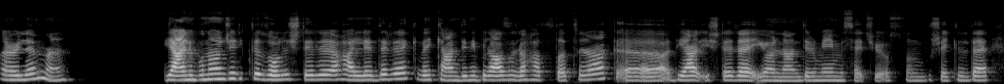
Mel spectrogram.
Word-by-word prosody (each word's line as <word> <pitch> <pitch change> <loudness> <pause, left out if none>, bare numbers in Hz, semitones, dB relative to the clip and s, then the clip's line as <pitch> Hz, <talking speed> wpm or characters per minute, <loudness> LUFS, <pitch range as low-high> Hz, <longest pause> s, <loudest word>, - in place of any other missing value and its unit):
Öyle 215 +1 +1
mi? 220 -7 -3 0.9
Yani, 210 0 +7
bunu 225 +2 +1
öncelikle 255 0 +1
zorlu 220 -1 +1
işleri 225 -1 0
hallederek 230 +4 0
ve 215 0 -3
kendini 195 -2 -1
biraz 205 0 +2
rahatlatarak, 205 +4 -3
eee, 185 -1 0
diğer 200 -1 +3
işlere 195 0 -1
yönlendirmeyi 185 +1 -3
mi 185 - -5
seçiyorsun? 180 -1 -10
Bu 205 - -19
şekilde, 190 +1 -4
205 Hz, 120 wpm, -24 LUFS, 190-225 Hz, 0.9 s, Yani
